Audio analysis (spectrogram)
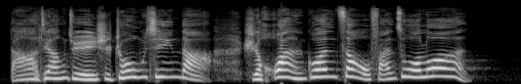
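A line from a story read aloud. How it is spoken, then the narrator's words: Loud shout. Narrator (Chinese): 他大声呼喊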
